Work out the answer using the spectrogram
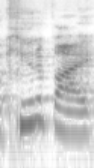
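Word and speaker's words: Qunify: Cunify is spelled like unify with a Q in front of it.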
